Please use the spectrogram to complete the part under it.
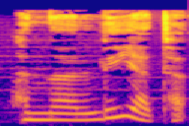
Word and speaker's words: Henriette: 事实上，也正是主唱亨利娜，呃，她的名字好像读作 Henriette，她辨识度极高的女声。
